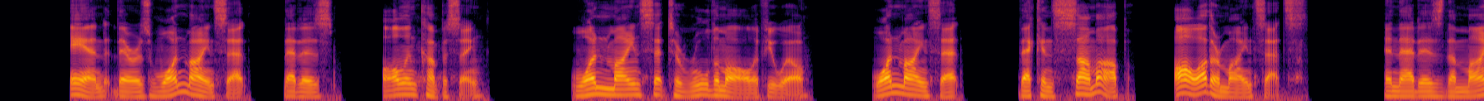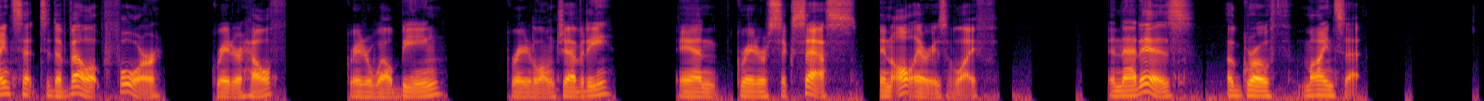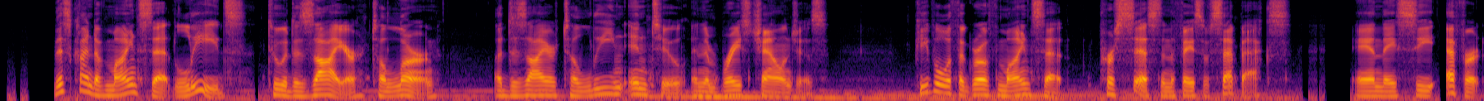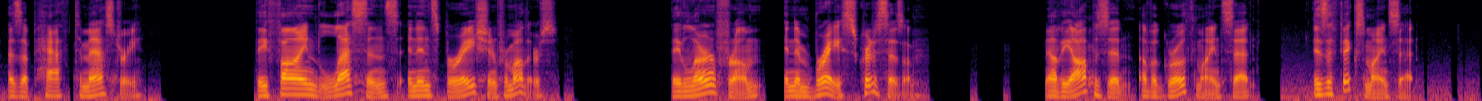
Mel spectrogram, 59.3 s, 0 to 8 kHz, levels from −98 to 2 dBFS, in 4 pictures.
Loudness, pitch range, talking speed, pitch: -27 LUFS, 70-110 Hz, 120 wpm, 100 Hz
